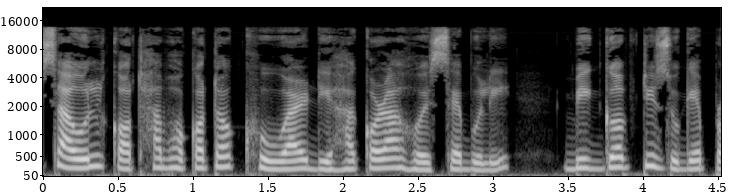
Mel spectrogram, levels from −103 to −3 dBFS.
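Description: No technical faults can be heard anywhere in the speech. Nothing in the signal stands out as a problem at any point.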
